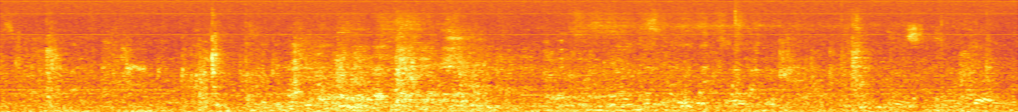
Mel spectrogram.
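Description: Footsteps thud on a hollow stage.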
